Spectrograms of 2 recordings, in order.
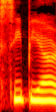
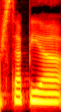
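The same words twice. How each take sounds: First: "sepia" said SEE-pee-uh; long-e pronunciation. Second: "sepia" said SEP-ee-uh; short-e pronunciation. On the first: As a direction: say "sepia" with a long ee in the first syllable. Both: Shown as a demonstration. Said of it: "don't know even how to pronounce it".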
